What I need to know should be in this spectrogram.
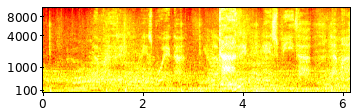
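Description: A man speaks fervently, as if preaching.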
